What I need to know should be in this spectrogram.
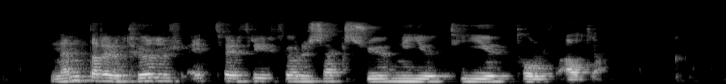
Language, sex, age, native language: Icelandic, male, 30-39, Icelandic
